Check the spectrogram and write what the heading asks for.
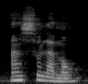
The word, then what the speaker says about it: insolemment: Seulement, il faut se rendre compte de la prononciation. Là, au lieu de prononcer E, on prononce A. On a insolent, insolemment.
